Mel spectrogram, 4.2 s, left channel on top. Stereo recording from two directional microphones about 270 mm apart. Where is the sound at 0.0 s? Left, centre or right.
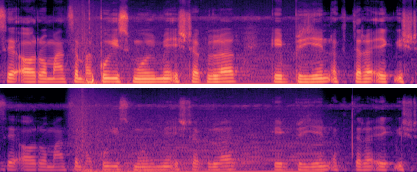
Left.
